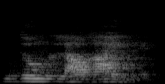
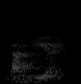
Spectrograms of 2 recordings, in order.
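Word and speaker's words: Dún Laoghaire: afueras de Dublín llamado, lo leo tal como se escribe, Dunlaogaire. Llamo Ga porque es GH. Yo sé inglés, pero no sé gaélico. Digo, ¿cómo se pronunciará esto? Eso tengo que explicar a mis alumnos. Llamé a Antonio Rivero y Antonio Rivero me dice, eso se dice Danliari.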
